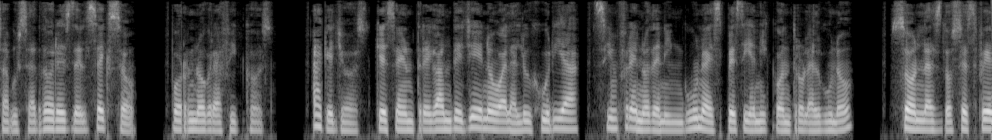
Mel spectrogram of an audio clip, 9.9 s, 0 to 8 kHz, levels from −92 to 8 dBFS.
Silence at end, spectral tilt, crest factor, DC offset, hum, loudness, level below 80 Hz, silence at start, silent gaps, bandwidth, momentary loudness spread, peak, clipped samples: 0 s; -6.5 dB/octave; 16 dB; under 0.1%; none; -18 LUFS; -52 dBFS; 0 s; 1.39-1.64 s, 2.79-3.04 s, 8.56-8.81 s; 8 kHz; 9 LU; 0 dBFS; under 0.1%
